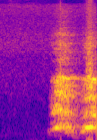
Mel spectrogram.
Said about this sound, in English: Oh, the dog. You got the dog.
